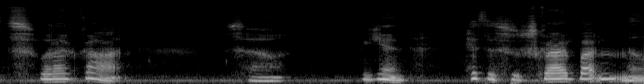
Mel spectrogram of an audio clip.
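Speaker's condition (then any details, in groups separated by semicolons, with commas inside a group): Dystonia; affects how speech sounds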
